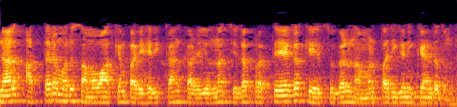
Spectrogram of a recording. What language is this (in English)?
Malayalam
